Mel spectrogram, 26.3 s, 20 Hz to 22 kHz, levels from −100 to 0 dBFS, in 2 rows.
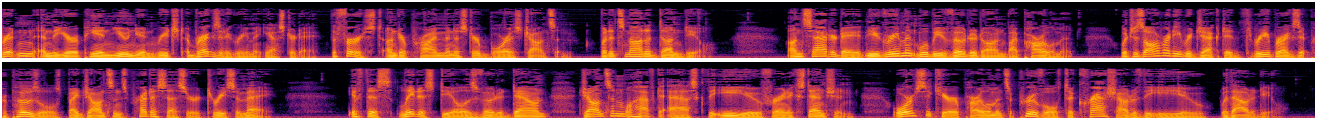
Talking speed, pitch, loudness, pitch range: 170 wpm, 100 Hz, -16 LUFS, 85-120 Hz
